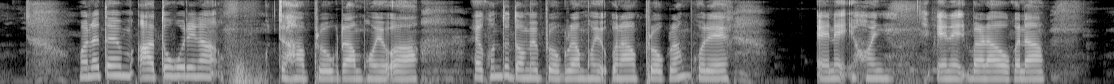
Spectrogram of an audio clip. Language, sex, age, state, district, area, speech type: Santali, female, 18-30, West Bengal, Purba Bardhaman, rural, spontaneous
